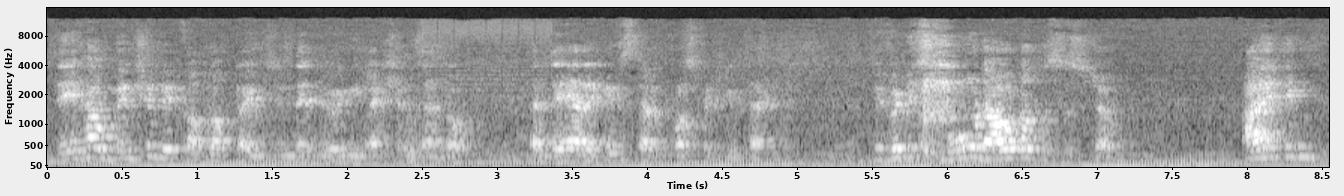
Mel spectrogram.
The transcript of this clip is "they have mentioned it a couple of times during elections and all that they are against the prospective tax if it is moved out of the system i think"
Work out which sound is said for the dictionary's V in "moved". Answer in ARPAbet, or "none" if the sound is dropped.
none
